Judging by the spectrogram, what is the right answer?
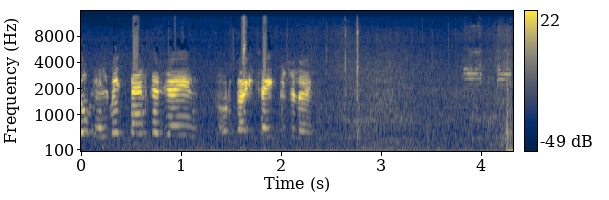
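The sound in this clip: Steady road and engine rumble inside a police cruiser driving on a highway north of Islamabad, continuing beneath a person talking.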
